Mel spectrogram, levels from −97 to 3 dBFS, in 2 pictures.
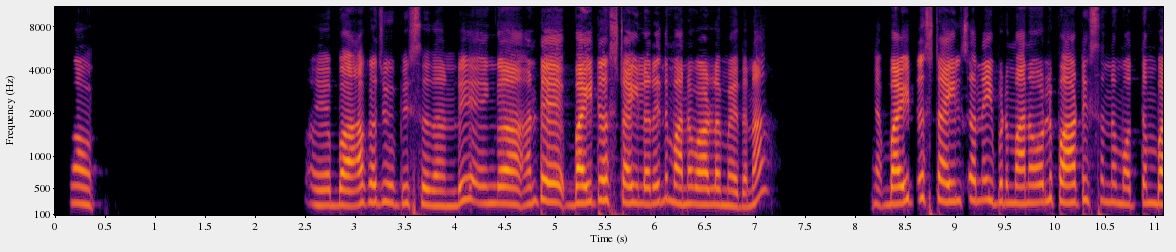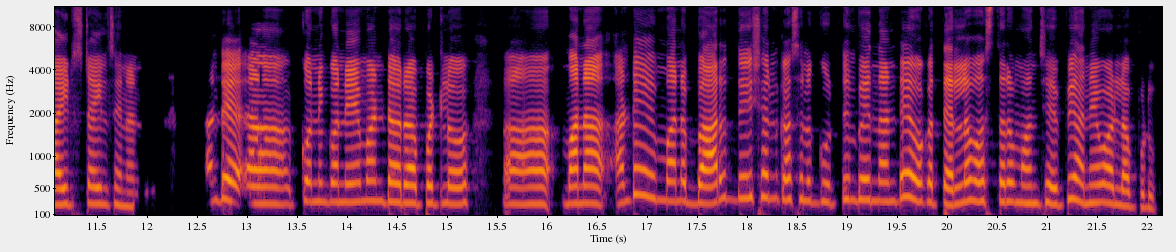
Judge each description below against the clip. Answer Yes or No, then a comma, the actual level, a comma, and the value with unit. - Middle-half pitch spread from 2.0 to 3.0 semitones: Yes, average, 2.7 semitones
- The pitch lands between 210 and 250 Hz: No, very high, 275 Hz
